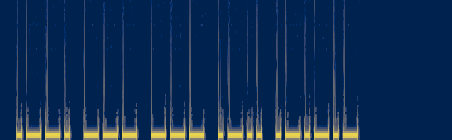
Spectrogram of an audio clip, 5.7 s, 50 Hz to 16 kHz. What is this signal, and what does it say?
Morse code, heard as a keyed tone, about 20 wpm, 700 Hz. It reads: POOL.
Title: Additional Easy Phrases 20wpm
